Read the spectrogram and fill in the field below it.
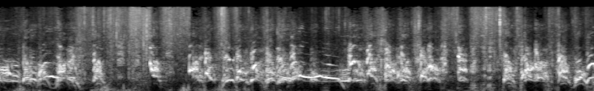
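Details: Beagles working on a wild boar trail give tongue in long, wavering, overlapping howls and yelps.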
